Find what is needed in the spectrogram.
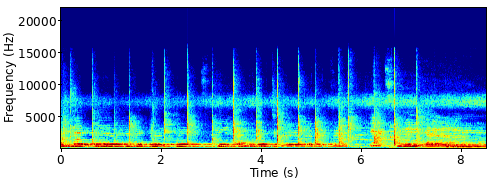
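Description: A child singing held notes into a corded microphone, with hands clapping along in a steady beat of about two claps a second.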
